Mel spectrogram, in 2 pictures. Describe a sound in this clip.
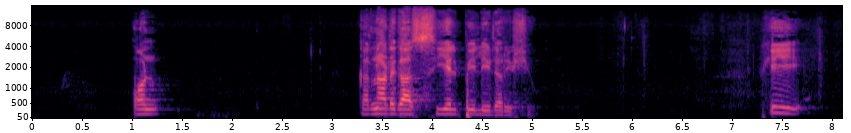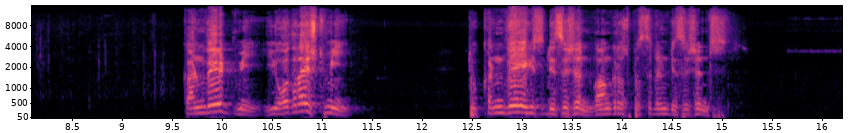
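A middle-aged man speaks calmly into microphones, in short phrases with pauses.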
